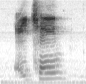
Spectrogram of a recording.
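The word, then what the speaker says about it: Achane: You know, Devon Akane. – He's not on mine. But I definitely see why he's on yours. I like him a lot. I think it's pronounced A-Chain.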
